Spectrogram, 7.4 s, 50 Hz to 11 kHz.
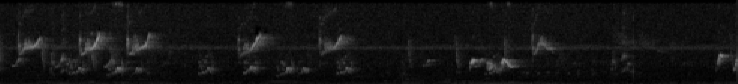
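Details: During a bulbul trapping outing on 18 September 2016, a red-whiskered bulbul repeats lively whistled phrases of two to four slurred notes, several clusters in a row, against a quiet low hum.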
